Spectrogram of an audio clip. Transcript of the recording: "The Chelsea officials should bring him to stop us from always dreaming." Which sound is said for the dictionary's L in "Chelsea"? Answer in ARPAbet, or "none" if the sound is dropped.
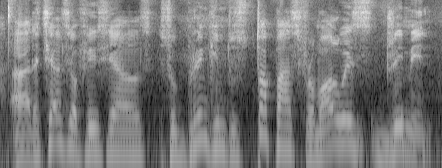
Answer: L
